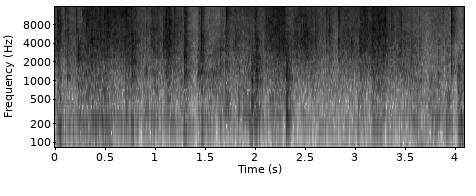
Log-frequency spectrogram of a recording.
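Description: Loose clear plastic packing bag crackling and rustling as a laser printer is shifted and turned on top of it, with many small crinkles throughout.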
